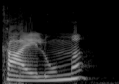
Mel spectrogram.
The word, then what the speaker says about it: caelum: Quindi quando incontreremo i dittonghi ae e oe, li leggeremo esattamente così, ae e oe. Quindi avremo Kailum e OE anche coena.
